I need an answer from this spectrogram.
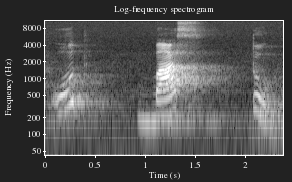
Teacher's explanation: উদ উপসর্গের সঙ্গে বফলা যুক্ত হলে বয়ের উচ্চারণ বহাল থাকে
